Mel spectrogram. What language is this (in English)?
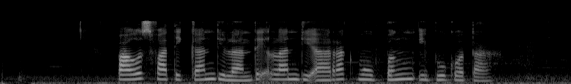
Javanese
